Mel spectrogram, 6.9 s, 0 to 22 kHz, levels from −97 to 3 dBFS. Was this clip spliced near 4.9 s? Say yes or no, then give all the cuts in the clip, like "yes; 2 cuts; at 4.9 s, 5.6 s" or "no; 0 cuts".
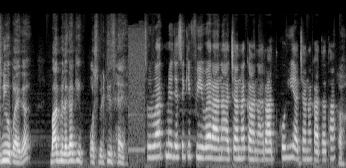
no; 1 cut; at 2.8 s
